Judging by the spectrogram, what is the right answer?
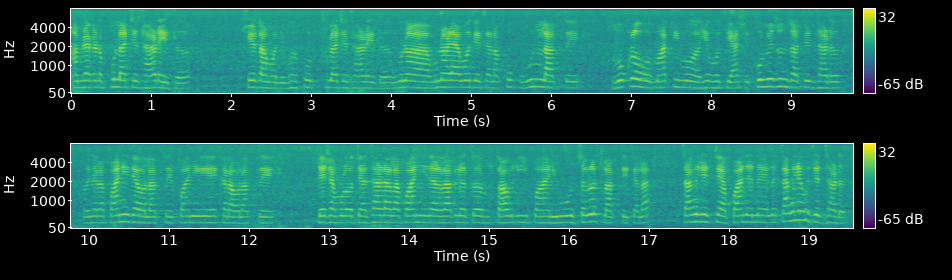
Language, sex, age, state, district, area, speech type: Marathi, female, 60+, Maharashtra, Nanded, urban, spontaneous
